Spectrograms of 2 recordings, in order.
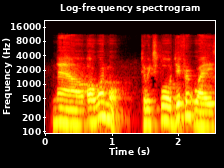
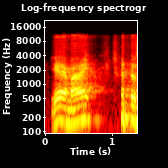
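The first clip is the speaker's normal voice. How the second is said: rough attempt at broad Australian, pitched up; broad Australian accent; 4 semitones higher, 4 dB louder than usual. Speaker tries recalling family friend's voice, mock Australian accent. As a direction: put on a mock Aussie accent, higher. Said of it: "with an Australian accent, a very broad Australian accent".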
